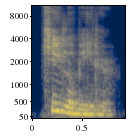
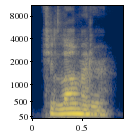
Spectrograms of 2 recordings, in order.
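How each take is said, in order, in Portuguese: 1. A sílaba tônica é a primeira. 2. A sílaba tônica é a segunda. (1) "com a força na primeira sílaba, ki" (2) "com a sílaba forte, a sílaba tônica... na sílaba L"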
